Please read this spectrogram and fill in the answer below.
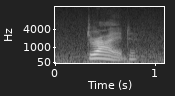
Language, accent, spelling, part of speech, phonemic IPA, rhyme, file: English, US, dried, adjective / verb, /dɹaɪd/, -aɪd, En-us-dried.ogg
- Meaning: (adjective) 1. Without water or moisture, said of something that has previously been wet or moist; resulting from the process of drying 2. Usually of foods: cured, preserved by drying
